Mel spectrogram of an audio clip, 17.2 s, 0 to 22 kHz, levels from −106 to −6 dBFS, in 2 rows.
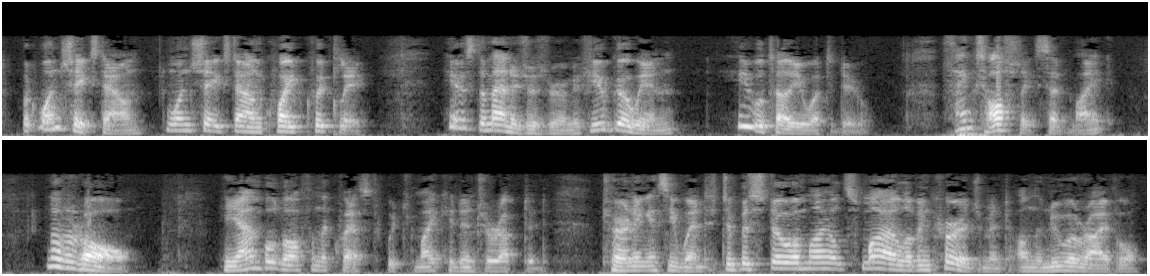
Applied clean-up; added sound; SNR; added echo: none; none; none; none.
